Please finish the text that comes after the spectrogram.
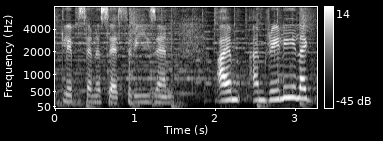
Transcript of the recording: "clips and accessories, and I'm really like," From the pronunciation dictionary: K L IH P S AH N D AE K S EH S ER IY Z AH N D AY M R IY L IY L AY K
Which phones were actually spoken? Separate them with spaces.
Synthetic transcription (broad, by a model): K L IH P S AH N D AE S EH S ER IY Z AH N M AY M R IY L IY L AY K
